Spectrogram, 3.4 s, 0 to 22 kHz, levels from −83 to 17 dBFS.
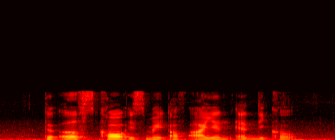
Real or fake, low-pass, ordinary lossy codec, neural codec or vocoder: real; none; none; none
